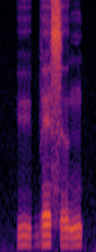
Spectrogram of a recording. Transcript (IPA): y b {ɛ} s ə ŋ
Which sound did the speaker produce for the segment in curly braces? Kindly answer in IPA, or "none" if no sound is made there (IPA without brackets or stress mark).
ɛ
